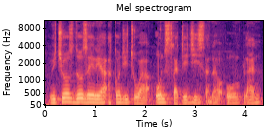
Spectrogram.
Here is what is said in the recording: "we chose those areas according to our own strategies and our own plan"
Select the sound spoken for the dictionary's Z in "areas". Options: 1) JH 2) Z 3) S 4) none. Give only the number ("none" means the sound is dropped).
4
